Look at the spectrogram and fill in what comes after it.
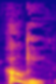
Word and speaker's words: Hoegee: How do you spell it? – Sure. – Hoagie. – It's Hoagie. – H-O-E-G-E-E. – Looks like Hoagie to me.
